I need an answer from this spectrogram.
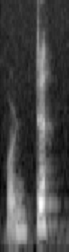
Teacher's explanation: Move your tongue to the ridge above and behind your top teeth and make a [t] or [d]. These are alveolar sounds.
